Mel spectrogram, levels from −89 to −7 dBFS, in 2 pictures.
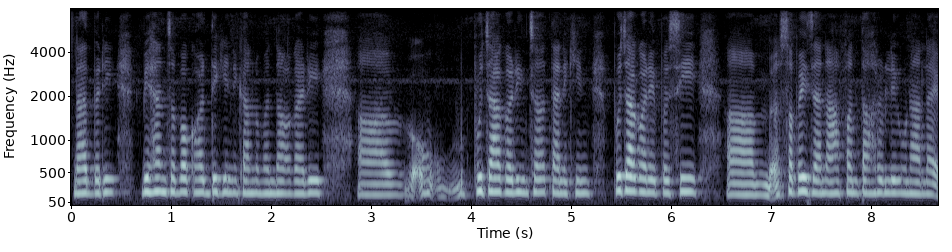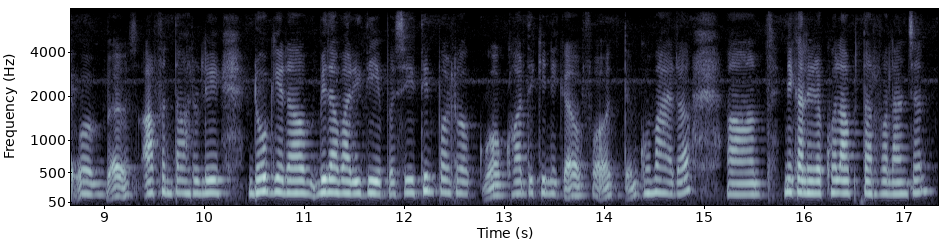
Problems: constant background noise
